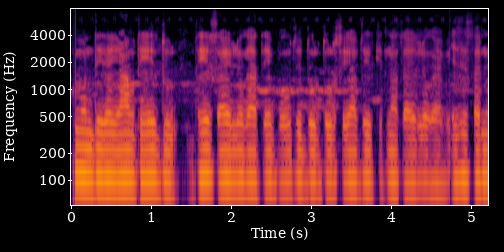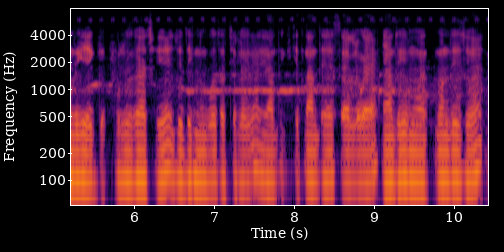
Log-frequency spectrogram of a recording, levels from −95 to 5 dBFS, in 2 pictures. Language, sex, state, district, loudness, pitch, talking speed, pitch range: Hindi, male, Bihar, Araria, -34 LUFS, 105 Hz, 235 wpm, 100-110 Hz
